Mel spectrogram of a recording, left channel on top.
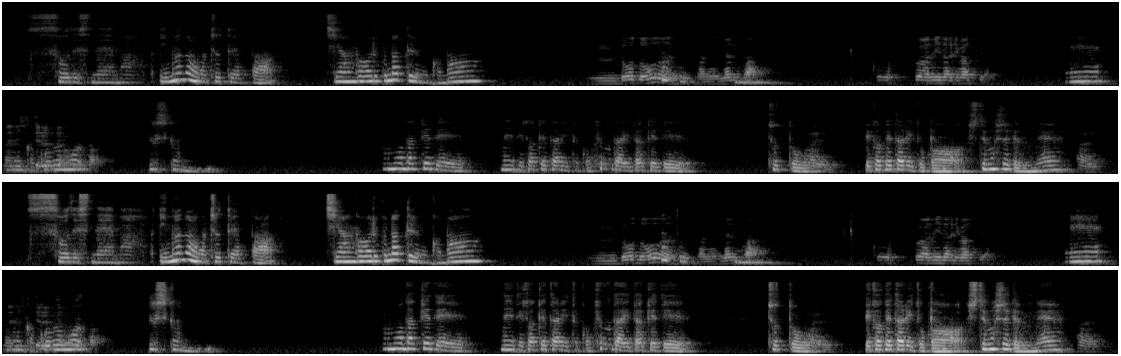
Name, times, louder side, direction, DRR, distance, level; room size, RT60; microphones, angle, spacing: voice 1, 0.3-2.7 3.2-4.8 6.6-6.9 7.3-7.6 10.6-12.0 12.6-13.3 15.0-15.8 16.2-18.1 18.8-19.3 19.8-21.8, right 4 dB, 70° right, 0.9 m, -27 dB
voice 2, 5.9-7.6 8.7-9.9 11.2-12.1 17.0-17.3 19.2-19.5 21.9-22.1, equal, 75° left, 4.6 m, -39 dB
16.5 x 7.0 x 6.5 m
head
